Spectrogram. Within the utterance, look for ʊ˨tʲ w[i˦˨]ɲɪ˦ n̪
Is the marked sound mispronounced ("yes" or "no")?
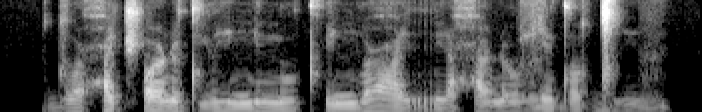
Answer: no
